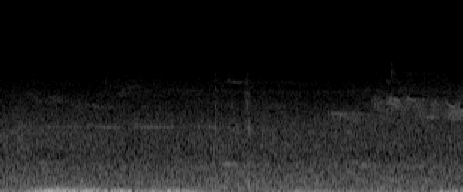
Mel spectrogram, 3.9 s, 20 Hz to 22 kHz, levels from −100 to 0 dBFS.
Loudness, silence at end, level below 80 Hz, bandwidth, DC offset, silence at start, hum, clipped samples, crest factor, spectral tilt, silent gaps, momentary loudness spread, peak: -55 LUFS; 0 s; -50 dBFS; 4.2 kHz; under 0.1%; 0 s; none; under 0.1%; 16 dB; -8 dB/octave; none; 11 LU; -32 dBFS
